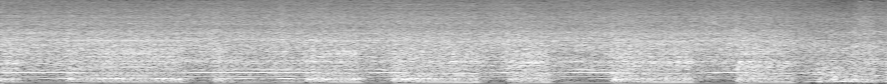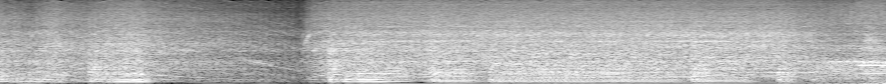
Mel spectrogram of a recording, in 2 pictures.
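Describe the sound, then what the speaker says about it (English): A saw cuts through maple wood in steady rhythmic strokes, pausing briefly before the cutting resumes. "I can start sawing off the pieces."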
